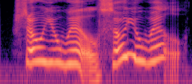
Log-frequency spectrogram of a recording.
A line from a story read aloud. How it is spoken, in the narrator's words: chuckled the queer little old man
